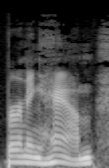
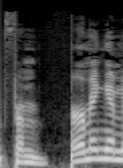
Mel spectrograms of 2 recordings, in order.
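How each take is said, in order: First: Birmingham said BUR-ming-HAM, full ham; Birmingham said wrong. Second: Birmingham said BUR-ming-um, unstressed final um; Birmingham said right. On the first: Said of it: "not Birmingham". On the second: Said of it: "it is Birmingham, not Birmingham". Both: Shown as a demonstration.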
